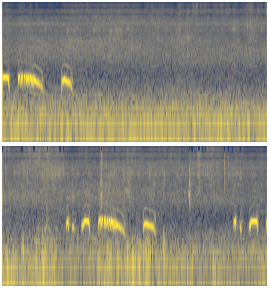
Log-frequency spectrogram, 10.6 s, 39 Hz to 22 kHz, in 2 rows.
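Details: Spotted dove breeding male, 2023, delivering 'yon khu ang' style cooing: two coo phrases at the start and a run of stuttered and drawn-out coos near the end, separated by a quiet stretch of low background noise.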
